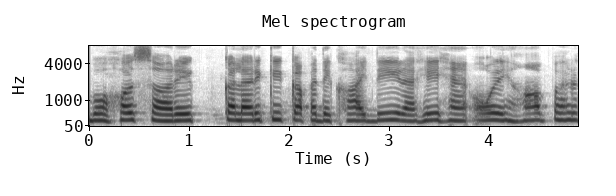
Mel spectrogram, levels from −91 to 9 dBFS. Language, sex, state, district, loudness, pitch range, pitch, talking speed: Hindi, female, Chhattisgarh, Jashpur, -14 LUFS, 240-255 Hz, 245 Hz, 160 wpm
